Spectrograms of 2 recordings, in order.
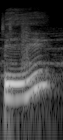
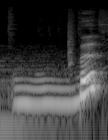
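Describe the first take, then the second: First: It is said as the full letter name. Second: It is said as a short bare consonant sound. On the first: It is the letter on its own. "this is how you pronounce it if it's only the letter" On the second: It is the letter inside a word. "if you use it in a word, it goes to B"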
